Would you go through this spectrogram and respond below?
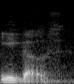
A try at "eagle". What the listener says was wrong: Eagle? It sounds like you're saying ego. Eagle. Eagle?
